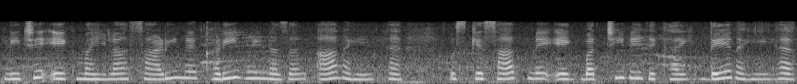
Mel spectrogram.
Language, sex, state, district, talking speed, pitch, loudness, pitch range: Hindi, female, Madhya Pradesh, Dhar, 160 wpm, 255 Hz, -16 LUFS, 245-270 Hz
